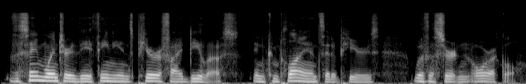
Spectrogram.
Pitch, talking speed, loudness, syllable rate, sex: 130 Hz, 170 wpm, -19 LUFS, 5.7 syllables/s, male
